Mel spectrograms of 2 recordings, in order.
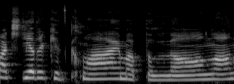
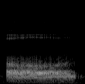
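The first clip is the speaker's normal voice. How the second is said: nervous oh; 6 dB quieter than usual. Acted. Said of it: "Jabari squeezed back, saying".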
